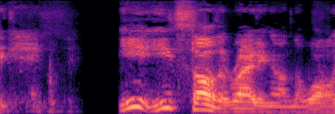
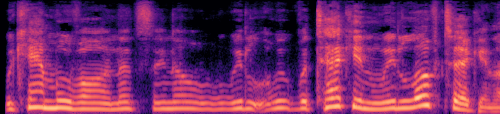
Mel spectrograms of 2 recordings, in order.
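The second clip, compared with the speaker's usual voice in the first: high, whiny mock plea; lightly voiced clingy fan; a hint of a desperate fan pleading; 10 semitones higher, 3 dB louder than usual. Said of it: "it's like".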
